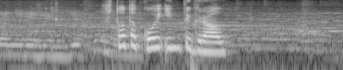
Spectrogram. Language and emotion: Russian, positive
